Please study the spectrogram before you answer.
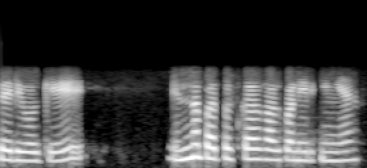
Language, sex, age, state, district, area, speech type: Tamil, female, 18-30, Tamil Nadu, Tiruvarur, rural, conversation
